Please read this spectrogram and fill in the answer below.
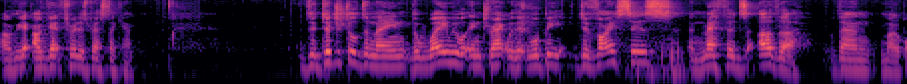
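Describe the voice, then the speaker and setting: With a strong British accent, a man speaks at a fairly quick pace and fairly high pitch, his tone dark and mellow and his intonation lively, with long, frequent pauses. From Britain. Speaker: futurist, conference speaker. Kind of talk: conference keynote talk.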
